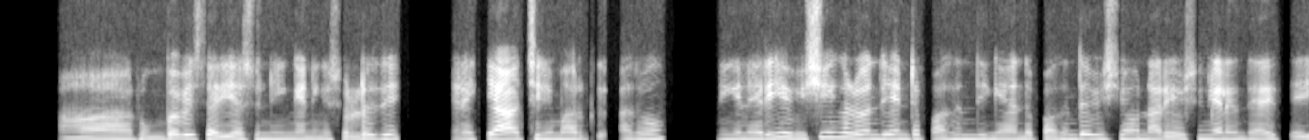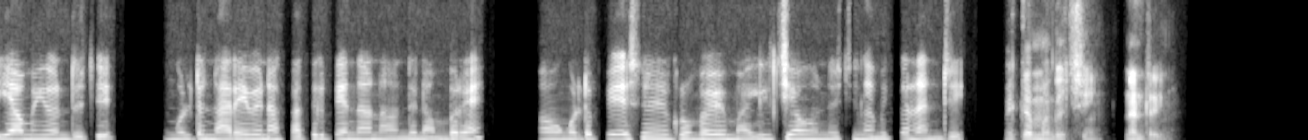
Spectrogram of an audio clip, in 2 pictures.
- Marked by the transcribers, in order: drawn out: "ஆ!"
- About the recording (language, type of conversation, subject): Tamil, podcast, தோல்வி வந்தால் அதை கற்றலாக மாற்ற நீங்கள் எப்படி செய்கிறீர்கள்?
